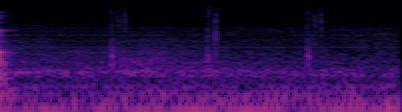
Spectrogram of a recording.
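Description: Footsteps tap on a concrete floor.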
